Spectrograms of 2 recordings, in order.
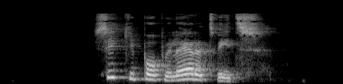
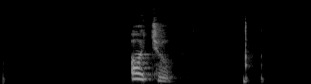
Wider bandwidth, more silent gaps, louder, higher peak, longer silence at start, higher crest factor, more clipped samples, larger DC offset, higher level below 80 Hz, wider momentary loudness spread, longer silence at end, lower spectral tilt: second, 11.5 kHz vs 15 kHz; second, none vs 2.17-2.39 s; first, -17 LUFS vs -33 LUFS; first, -2 dBFS vs -14 dBFS; second, 0.95 s vs 1.3 s; second, 18 dB vs 24 dB; neither; neither; first, -74 dBFS vs -84 dBFS; about the same, 11 LU vs 13 LU; first, 0.8 s vs 0.65 s; about the same, -3 dB/octave vs -2.5 dB/octave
